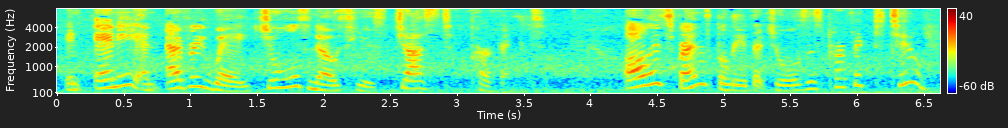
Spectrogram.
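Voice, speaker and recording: Animated, high-voiced American woman reading aloud. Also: moderate pace. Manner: animated, expressive delivery aimed at young children. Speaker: school librarian reading a picture book. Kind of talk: read-aloud storytelling for children. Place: at home. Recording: noisy home video with background sounds.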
